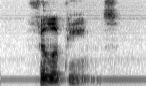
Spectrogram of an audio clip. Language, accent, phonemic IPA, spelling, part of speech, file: English, US, /ˈfɪl.ə.piːnz/, Philippines, proper noun, En-us-Philippines.ogg
- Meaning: 1. An archipelago of Southeast Asia 2. A country in Southeast Asia. Official name: Republic of the Philippines. Capital: Manila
